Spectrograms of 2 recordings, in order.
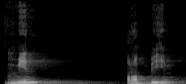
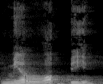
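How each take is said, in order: First: The n is heard before the r. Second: The n merges into a doubled r. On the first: "Nun sukun bertemu dengan ra" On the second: "kita baca dengan idgham menjadi huruf yang bertasydid"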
